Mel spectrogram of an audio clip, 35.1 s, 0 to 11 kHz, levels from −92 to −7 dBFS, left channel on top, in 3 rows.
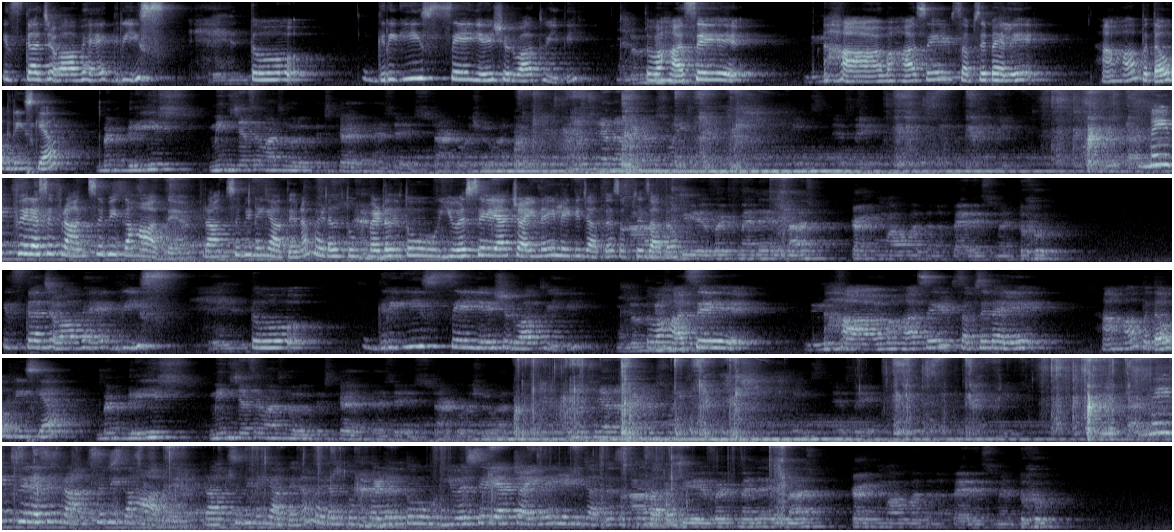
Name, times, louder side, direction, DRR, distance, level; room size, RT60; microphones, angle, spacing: voice 1, 0.0-1.6 1.9-2.9 3.6-5.8 6.4-7.4 8.2-10.3 11.0-12.3 23.1-30.2, left 6 dB, 80° left, 6 dB, 0.3 m, -35 dB
voice 2, 2.1-2.5 6.1-6.7 8.0-8.4 9.3-9.5 12.6-17.0 17.3-21.9 22.5-23.4 23.6-23.7 25.2-25.3 26.8-27.3 29.6-31.6 31.9-33.9, right 1 dB, 5° left, -5 dB, 0.7 m, -46 dB
sound 1, 14.7-29.6, left 1 dB, 40° left, 0.8 m, -47 dB
sound 2, 16.8-18.0 18.4-19.5 20.2-27.4 27.7-31.2, right 6 dB, 70° right, 0.3 m, -42 dB
3.6 x 2.6 x 3.2 m, 0.93 s
head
